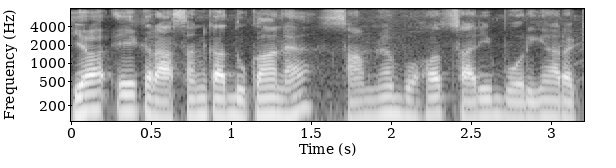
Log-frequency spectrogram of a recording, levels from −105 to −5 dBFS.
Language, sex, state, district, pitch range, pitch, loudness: Hindi, male, Jharkhand, Ranchi, 115-140 Hz, 130 Hz, -16 LUFS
